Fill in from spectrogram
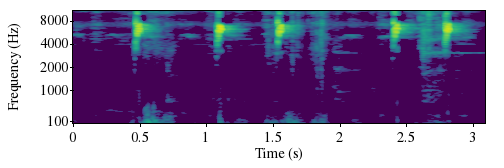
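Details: Crested jay lure call meant to provoke a rival into answering: sharp, high, downward-slurred notes given in irregular bursts, five within three seconds, with faint low thumps beneath.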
